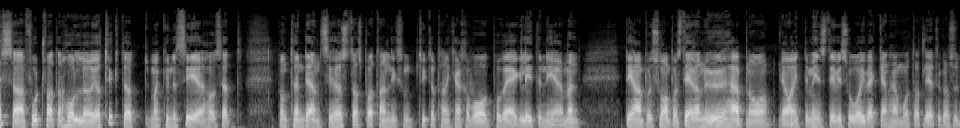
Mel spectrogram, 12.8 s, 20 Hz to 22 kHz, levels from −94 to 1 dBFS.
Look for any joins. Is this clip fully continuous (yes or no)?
no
